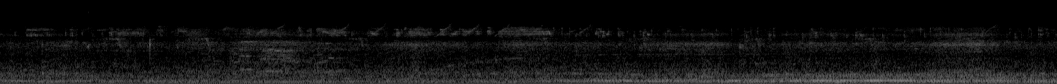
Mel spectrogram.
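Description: Small birds chirping and twittering repeatedly in the background, with a steady low hum underneath that grows slightly louder about halfway through.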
